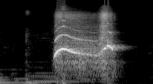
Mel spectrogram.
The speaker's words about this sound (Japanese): ピューピューやっておりましたね。はい。口笛っていうか、あの、指をあの口に突っ込んでピューピューってやるね、やつで、これね。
